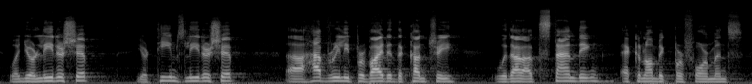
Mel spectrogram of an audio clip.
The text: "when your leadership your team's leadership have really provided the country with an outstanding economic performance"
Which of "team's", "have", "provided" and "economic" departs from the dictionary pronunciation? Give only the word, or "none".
none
